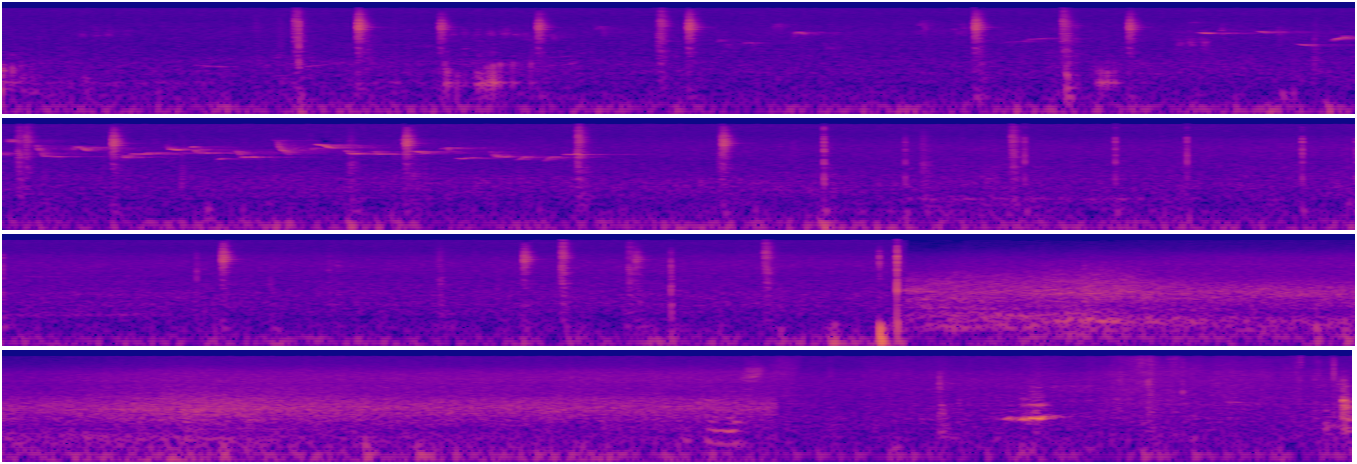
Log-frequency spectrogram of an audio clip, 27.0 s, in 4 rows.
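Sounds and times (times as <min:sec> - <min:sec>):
small bird chirping: 0:02.1 - 0:10.0
low steady rumble: 0:18.0 - 0:24.9.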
